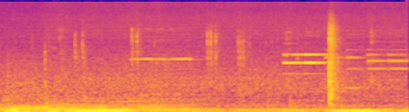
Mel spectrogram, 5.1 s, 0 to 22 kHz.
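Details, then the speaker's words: Broken washing machine, about 8 years old, powered but motor won't run and lid locks: a short tune of bright electronic beeps over a faint low hum, its normal end-of-cycle melody still playing. "still plays that annoying sound perfectly, though. I hate that sound."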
